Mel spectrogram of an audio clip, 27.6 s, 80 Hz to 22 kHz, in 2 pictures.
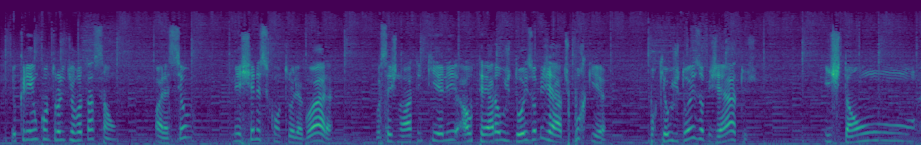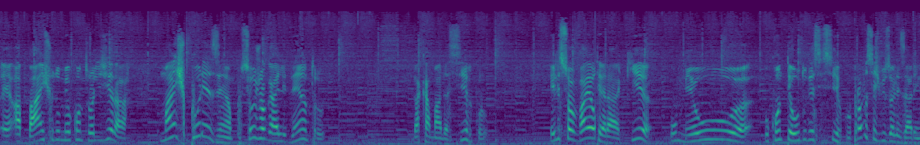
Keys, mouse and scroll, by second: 1.8 click, 5.4 click, 6.4 click, 7.1 click, 8.4 ctrl+z, 10.0 ctrl+z, 21.3-22.5 drag, 23.0 click.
